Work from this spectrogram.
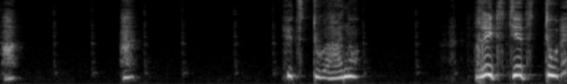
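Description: An actress playing a distraught, defensive farmer's wife with a Bavarian accent, halting and breathy, in a German radio drama. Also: female voice, high voice, a little mellow. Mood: defensive, fearful. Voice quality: husky, breathy. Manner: halting, fretful, pleading.

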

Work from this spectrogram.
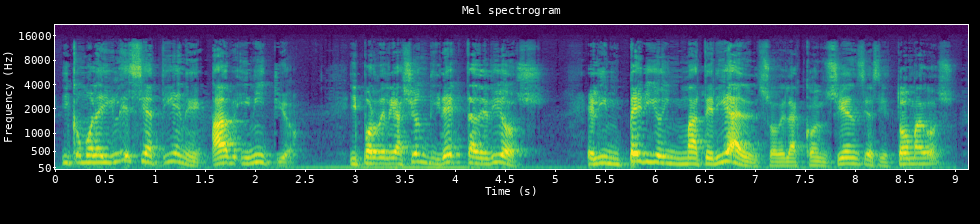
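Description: A man reading scripted literary narration as the narrator of an old story, in a quiet played-back recording. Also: a little high, lively intonation, measured pace.

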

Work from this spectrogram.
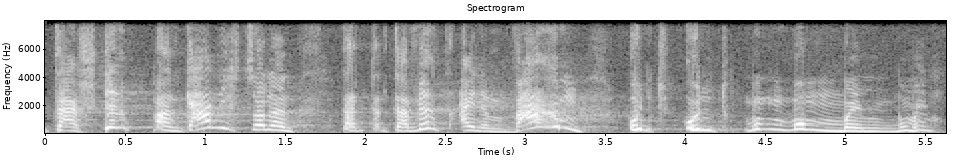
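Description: Tipsy little kobold, children's radio play: high, unhurried, cheeky, excitable, sing-song. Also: male voice, heavily acted. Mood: giddy, boastful.

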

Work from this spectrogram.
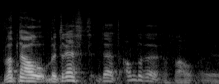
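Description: Husky, probing police inspector. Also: male voice, medium pitch, sing-song. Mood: businesslike. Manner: measured, formal, probing, dryly sarcastic. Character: persistent, dryly ironic male police inspector questioning suspects. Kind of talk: Dutch radio play acting.

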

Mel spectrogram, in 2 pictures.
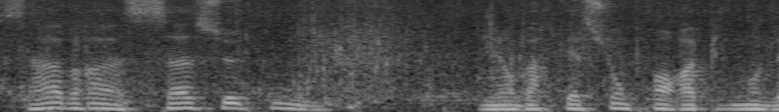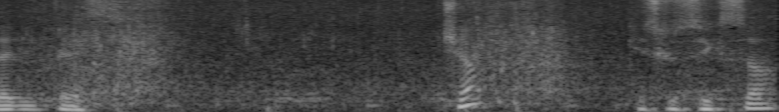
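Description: A man's voice: medium pitch, background noise. A man playing a dry-witted secret agent. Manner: dry, ironic, unhurried. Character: wisecracking male secret agent, cool under fire. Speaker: lead character in an audio drama. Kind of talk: amateur science-fiction audio drama acting. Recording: rain and water sound effects behind.

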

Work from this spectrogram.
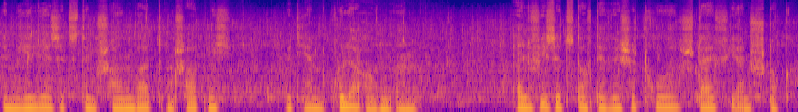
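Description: An actress narrating as a weary young mother in a radio drama, in a hushed, half-whispered voice. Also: low voice, flat delivery, measured pace, noisy background. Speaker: first-person narrator, mother. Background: music.

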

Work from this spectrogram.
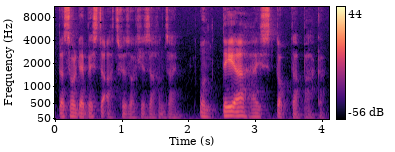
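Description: Actor playing a deep-voiced, desperate older clerk. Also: male voice, lightly acted. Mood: pleading, desperate. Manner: halting, pleading, apologetic. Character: desperate, pleading 62-year-old male clerk confessing embezzlement. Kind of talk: mid-century German radio crime drama acting.

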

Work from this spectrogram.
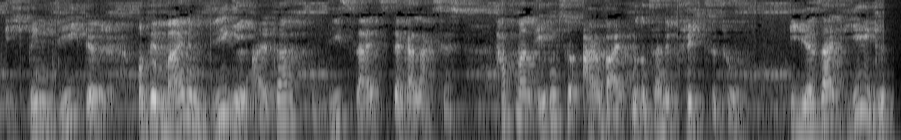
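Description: An actor playing an officious, falsely cheerful caretaker in a radio play, speaking in a formal, patronizing way. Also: male voice, fairly high pitch, sing-song, a little slow, slight background noise. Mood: smug, dutiful. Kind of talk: German radio play acting. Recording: echoey room, faint music behind.

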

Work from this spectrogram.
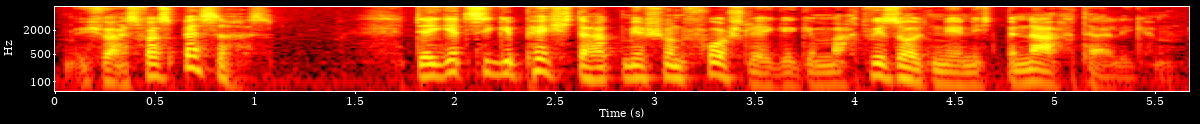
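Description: Animated, husky gentleman landowner. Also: mid-range voice, moderate pace. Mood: eager, playful. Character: enthusiastic, impulsive gentleman landowner, amiable host. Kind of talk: German radio drama acting.

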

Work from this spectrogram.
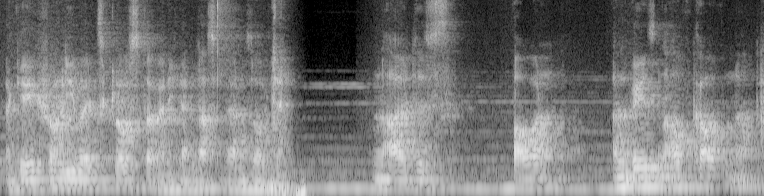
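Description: Male speaker, very echoey room recording, low flat voice, questioning tags. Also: a little slow, faint music behind.

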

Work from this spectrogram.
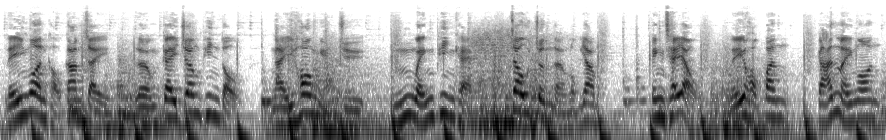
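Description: A man's voice: high-pitched, animated, normal speed. A man with a Hong Kong accent reading credits as a radio drama announcer, in a dramatic scripted style. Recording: loud music under the voice.

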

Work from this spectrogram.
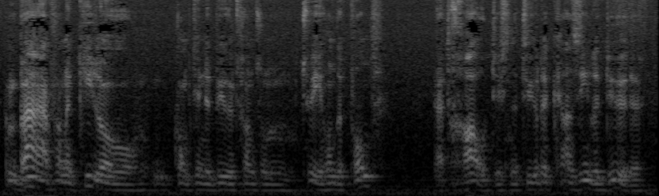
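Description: An actor playing a formal, precise and officious company manager in a radio drama. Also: male voice, lowish voice, normal speed, a bit bright, a little hiss or hum, close to an everyday voice. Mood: formal, proud. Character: formal male security-minded company manager showing a vault.

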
